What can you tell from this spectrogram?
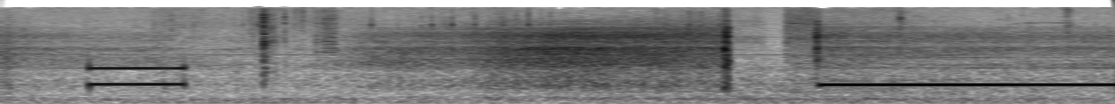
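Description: Railroad radio scanner: a short two-tone touch-tone (DTMF) beep, then radio static with a couple of squelch clicks, then about three seconds in a loud, steady single-pitch tone that holds to the end. These are the radio tones of a call to the train dispatcher.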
